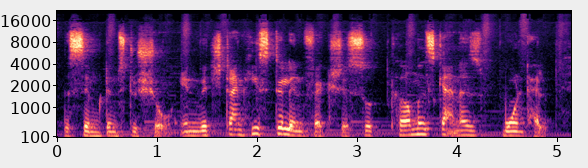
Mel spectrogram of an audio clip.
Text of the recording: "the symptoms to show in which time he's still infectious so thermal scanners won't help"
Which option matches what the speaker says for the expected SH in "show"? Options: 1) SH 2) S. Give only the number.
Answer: 1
